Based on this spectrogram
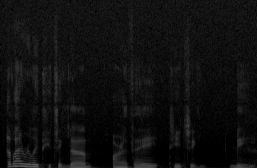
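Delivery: put-on pretentious voice. Mimicking the tone people always use, complaining about it: mock-pretentious tone. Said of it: "the tone that people use, they always go like".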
